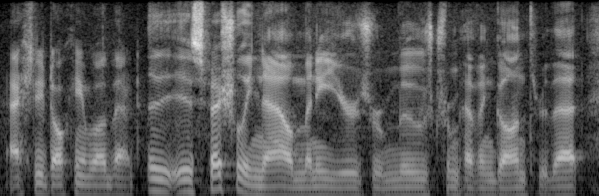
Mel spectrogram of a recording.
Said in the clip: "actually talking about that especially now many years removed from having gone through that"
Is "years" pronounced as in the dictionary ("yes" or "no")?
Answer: yes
